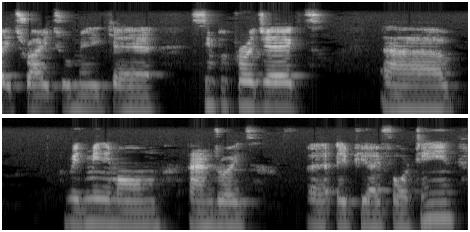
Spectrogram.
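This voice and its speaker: Somewhat breathy speech at a very slow pace. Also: man. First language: not English. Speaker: tech tutorial maker. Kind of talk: tutorial. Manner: halting, many fillers.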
